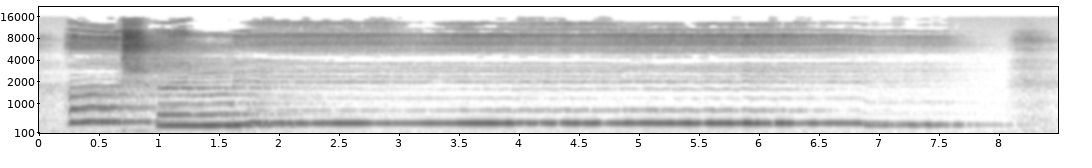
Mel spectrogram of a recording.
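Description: A woman singing solo: two short notes, then one long note held for about five seconds that steps down slightly near the end.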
